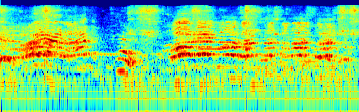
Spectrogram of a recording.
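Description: Children's voices chanting or singing in high, wavering tones, in phrases with a short break about halfway through.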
